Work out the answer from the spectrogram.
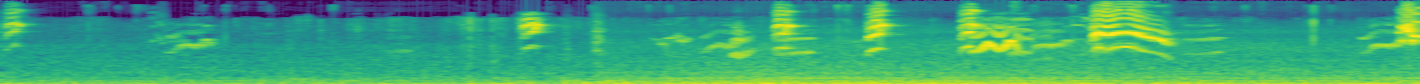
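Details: Pet cockatiels eating seeds, giving scattered short chirps that build into louder arched, harmonic whistled calls toward the end, over a low steady background hum.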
